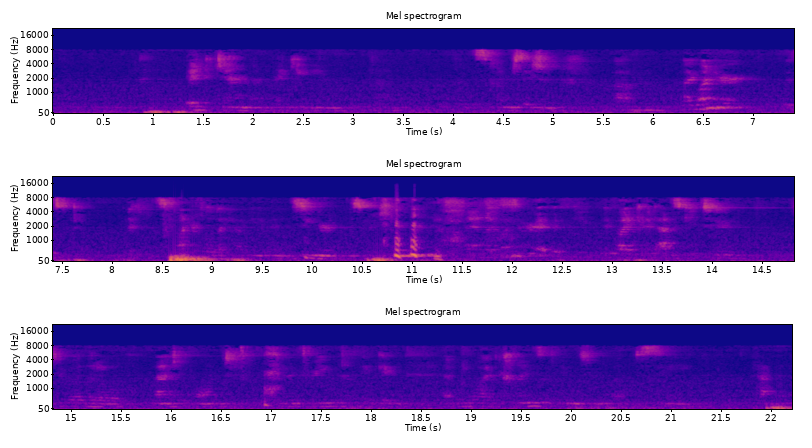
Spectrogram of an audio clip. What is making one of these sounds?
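An elderly woman speaks calmly, close by.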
